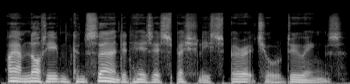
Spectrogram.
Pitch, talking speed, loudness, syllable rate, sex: 115 Hz, 170 wpm, -18 LUFS, 5.4 syllables/s, male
